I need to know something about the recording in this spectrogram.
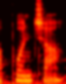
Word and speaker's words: poncha: Mivel az előző videómban, a pontsás videómban, a pontsak kiejtése miatt kaptam hideget-meleget az itteni magyaroktól, ezért megkérdeztem tőle, hogy a poncsa az oké-e, vagy csak szigorúan ponssa lehet.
